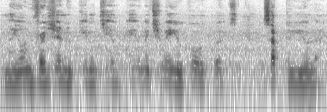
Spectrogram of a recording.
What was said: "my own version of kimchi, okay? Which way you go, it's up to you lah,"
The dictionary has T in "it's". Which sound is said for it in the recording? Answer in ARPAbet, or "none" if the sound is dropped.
S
